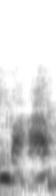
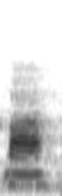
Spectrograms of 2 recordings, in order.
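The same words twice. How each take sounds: First: The syllable is said with a moving pitch. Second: The syllable is said on a level pitch. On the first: It means horse. "that's horse" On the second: It means mother. "first the first tone like a, a flat tone"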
